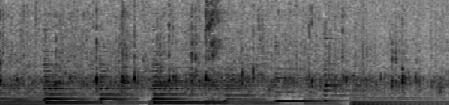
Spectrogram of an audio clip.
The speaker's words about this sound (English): Oh, you're clapping. I don't like it.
